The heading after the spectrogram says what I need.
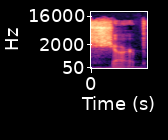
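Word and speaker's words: ♯: Pronounced sharp.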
